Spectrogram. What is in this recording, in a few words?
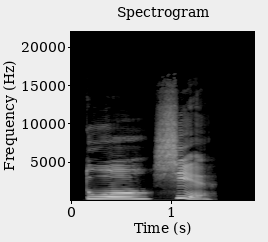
"duo1 xie4", Chinese; ありがとう感謝の挨拶表現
